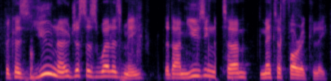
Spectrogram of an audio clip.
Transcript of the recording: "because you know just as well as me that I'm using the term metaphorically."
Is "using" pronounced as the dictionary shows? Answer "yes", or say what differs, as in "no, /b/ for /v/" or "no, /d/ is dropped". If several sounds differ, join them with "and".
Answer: yes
